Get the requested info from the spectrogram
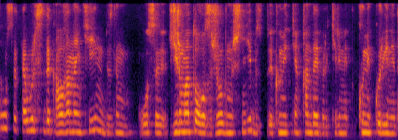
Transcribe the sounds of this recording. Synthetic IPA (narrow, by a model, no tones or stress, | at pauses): osət̪ʰæwe̞lsɪzd̪ɪkɑlˠʁɑnːɑŋkʲʰe̞jɪnbɪzd̪ɪŋwo̞səʒijəɾmɑt̪ʰo̞ʁəzʒəlˠd̪əɴɪʃɪnd̪e̞bɪzɵkʲʰɪme̞t̪ːe̞ɴqʰɑnd̪ɑjbɪɾkʲʰeɾemet̪kʲʰɵme̞kʲːʰɵɾɡʲe̞ne̞d̪ɪ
